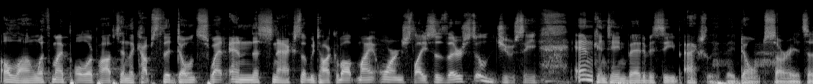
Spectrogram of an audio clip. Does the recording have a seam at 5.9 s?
yes; 1 cut; at 5.9 s

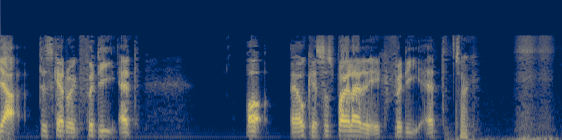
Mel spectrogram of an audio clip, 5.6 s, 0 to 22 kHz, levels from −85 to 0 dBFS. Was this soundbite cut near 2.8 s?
yes; 1 cut; at 2.8 s

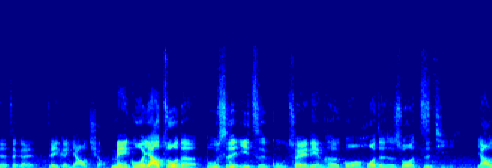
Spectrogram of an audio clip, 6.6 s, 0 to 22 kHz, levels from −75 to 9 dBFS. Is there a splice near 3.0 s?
no; 1 cut; at 1.4 s

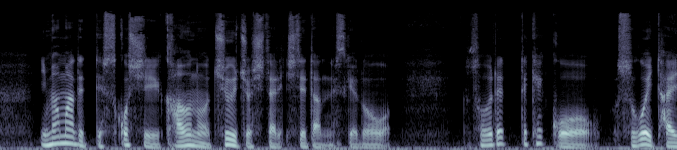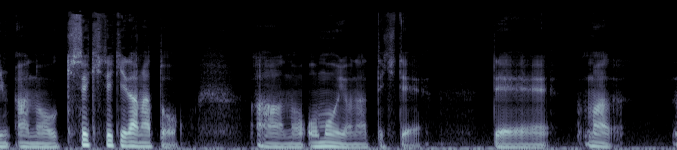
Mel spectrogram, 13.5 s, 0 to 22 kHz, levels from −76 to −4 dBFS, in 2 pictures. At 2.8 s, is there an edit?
yes; 1 cut; at 2.8 s

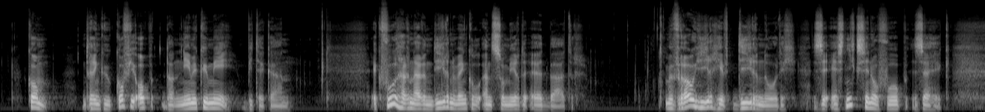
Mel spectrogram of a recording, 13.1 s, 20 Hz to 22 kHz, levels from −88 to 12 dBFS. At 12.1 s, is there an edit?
yes; 1 cut; at 12.1 s

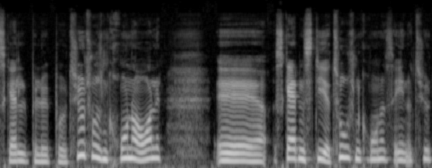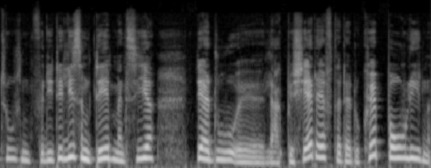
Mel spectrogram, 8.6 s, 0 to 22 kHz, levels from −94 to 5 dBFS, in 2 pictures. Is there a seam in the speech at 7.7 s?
no; 1 cut; at 4.7 s

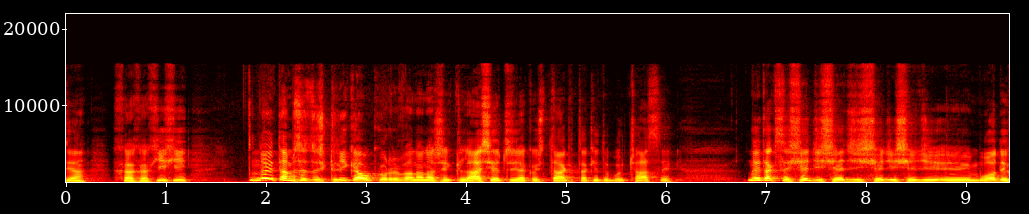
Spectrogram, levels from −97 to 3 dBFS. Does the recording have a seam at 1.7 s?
no; 0 cuts

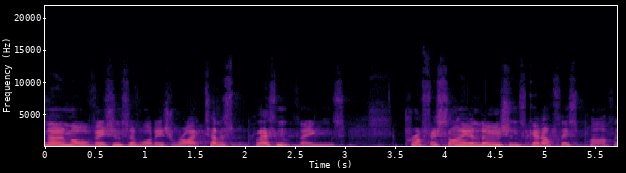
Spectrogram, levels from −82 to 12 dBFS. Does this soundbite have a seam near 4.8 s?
yes; 1 cut; at 4.8 s

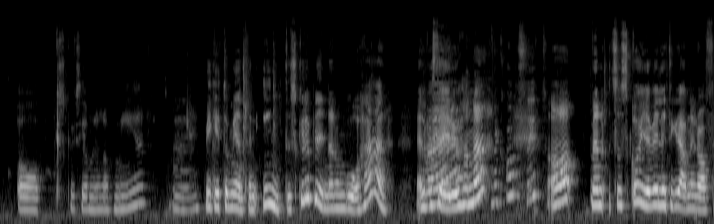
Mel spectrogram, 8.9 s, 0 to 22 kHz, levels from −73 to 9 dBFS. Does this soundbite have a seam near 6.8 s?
no; 1 cut; at 2.1 s

